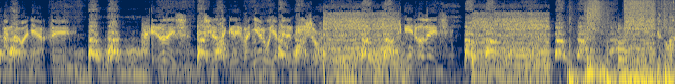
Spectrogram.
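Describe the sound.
A dog named Herodes barks and yips excitedly in short, loud bursts as it is called to its food and to a bath in a radio advertisement for Buen Perro Veterinaria, with voices and a busy broadcast-style background running underneath.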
